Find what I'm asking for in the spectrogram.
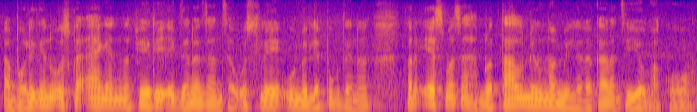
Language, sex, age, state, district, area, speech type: Nepali, male, 60+, West Bengal, Darjeeling, rural, spontaneous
